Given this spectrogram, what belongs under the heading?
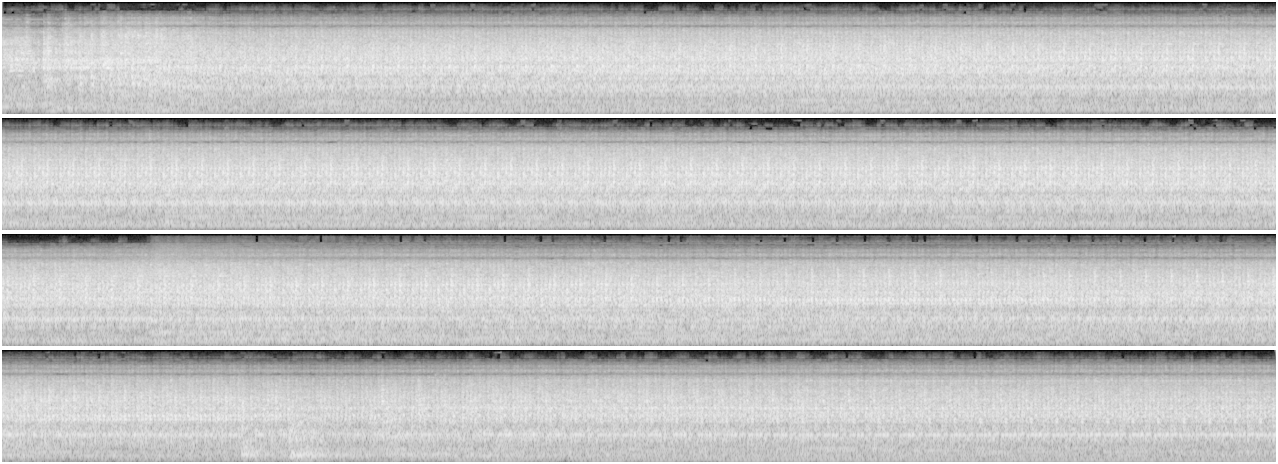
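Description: A hot-wired farm vehicle engine idles steadily and loudly nearby, with a constant low rumble and no voices.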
